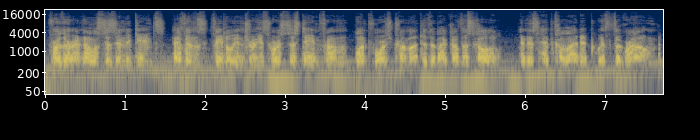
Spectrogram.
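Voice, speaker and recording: A forensic analysis machine from a video game, impassive and formal. The male voice is fairly low and states things with detached precision. Faint music plays behind it. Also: a little fast, few pauses, pushed and bright, low-quality recording. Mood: clinical, detached. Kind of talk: scripted video game narration.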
